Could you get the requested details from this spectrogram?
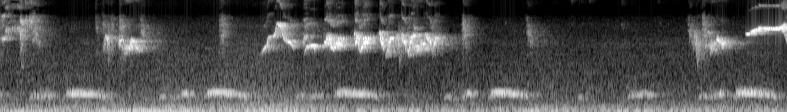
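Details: Oriental magpie-robin just coming into breeding condition, singing cheerfully: a dense run of high, scratchy warbled and chattering notes mid-clip, with brief whistles, over a soft low cooing that repeats about once a second.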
